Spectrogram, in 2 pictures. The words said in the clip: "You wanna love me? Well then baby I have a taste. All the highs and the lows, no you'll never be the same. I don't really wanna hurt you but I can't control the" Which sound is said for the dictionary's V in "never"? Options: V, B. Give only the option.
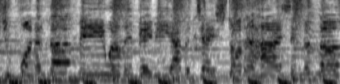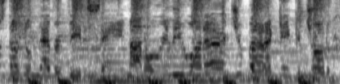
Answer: V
